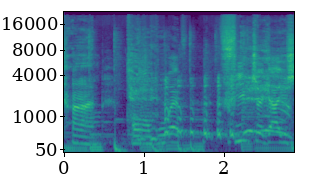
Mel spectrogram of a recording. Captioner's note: laughs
